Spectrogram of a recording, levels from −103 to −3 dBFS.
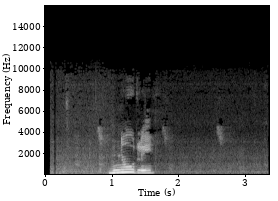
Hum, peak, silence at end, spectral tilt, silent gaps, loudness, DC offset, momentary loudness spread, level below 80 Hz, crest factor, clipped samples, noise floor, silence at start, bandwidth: none; -8 dBFS; 1.75 s; -8.5 dB/octave; none; -21 LUFS; under 0.1%; 13 LU; -72 dBFS; 18 dB; under 0.1%; -57 dBFS; 0.8 s; 7.2 kHz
